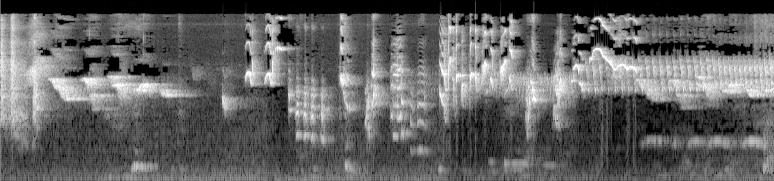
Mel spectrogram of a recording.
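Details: Oriental magpie-robin song for prompting silent birds to sing, opening with repeated chirps and a drawn-out whistle, then dense buzzy phrases and a long high rippling trill to the end.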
